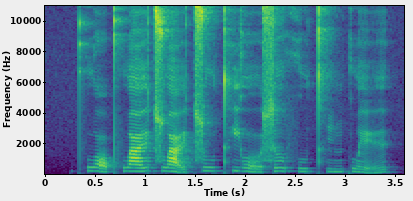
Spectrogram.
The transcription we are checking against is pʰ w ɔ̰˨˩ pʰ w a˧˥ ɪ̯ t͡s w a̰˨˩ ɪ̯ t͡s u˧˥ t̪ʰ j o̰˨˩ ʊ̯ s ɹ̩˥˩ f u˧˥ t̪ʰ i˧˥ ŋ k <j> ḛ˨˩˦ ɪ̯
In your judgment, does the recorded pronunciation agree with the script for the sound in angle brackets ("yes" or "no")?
no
